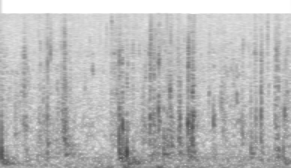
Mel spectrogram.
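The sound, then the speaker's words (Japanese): A pedal kayak churning through water as it is pedaled with the feet placed far forward on the pedals, with repeated splashing, sloshing bursts in a loose rhythm and a steady low rush underneath, moderately loud and without voices. “今度つま先がずっと前の方にペダルずっと前の方にもっと前行きましょうかもっと前、はい、もっと前もっと前行ってみましょうかはい、はい、そこでちょっと漕いでみてください左側ちょっと握りながら、はい、そうすると、負荷がかかって今度あの漕ぎ味が変わってきます”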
